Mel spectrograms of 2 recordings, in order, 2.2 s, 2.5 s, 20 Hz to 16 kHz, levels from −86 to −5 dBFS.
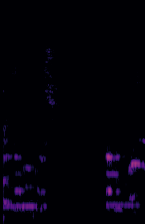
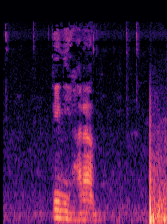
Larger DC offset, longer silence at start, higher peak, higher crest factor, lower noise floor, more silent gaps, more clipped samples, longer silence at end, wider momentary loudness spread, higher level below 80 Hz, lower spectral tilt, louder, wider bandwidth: neither; about the same, 0.05 s vs 0.05 s; second, -44 dBFS vs -2 dBFS; second, 18 dB vs 24 dB; first, under -90 dBFS vs -50 dBFS; first, 0.89-1.57 s vs none; neither; about the same, 0 s vs 0 s; second, 10 LU vs 23 LU; second, under -90 dBFS vs -34 dBFS; second, -2 dB/octave vs -6.5 dB/octave; second, -61 LUFS vs -25 LUFS; second, 7.4 kHz vs 11.5 kHz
